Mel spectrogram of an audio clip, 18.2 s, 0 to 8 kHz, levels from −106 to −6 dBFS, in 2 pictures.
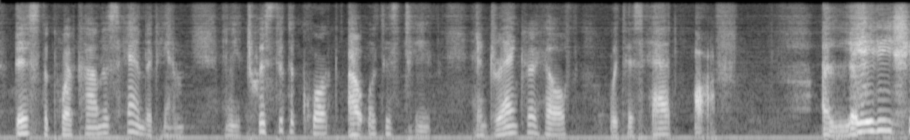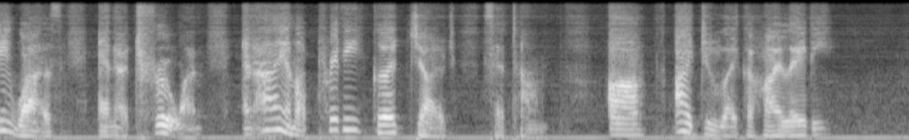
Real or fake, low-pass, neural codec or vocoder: fake; 7.2 kHz; codec, 32 kHz, 1.9 kbps, SNAC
